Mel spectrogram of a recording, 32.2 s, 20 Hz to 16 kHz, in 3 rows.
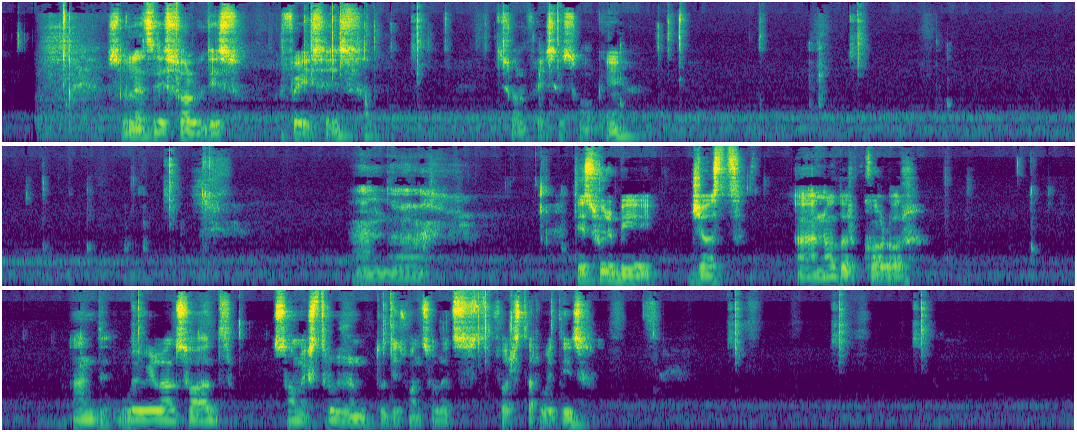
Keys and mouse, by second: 0.2 3, 0.7 click, 3.6 x, 4.9 click, 5.4 click, 6.2 middle click, 6.7 Tab, 7.5 Tab, 8.4 click, 9.6-11.2 middle drag, 12.3 click, 16.4 middle click, 16.9 Tab, 18.2 Tab, 21.1-22.1 middle drag, 22.7 click, 25.2 click, 26.2-27.4 drag, 28.7 click, 29.7 click, 30.5-32.1 drag.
